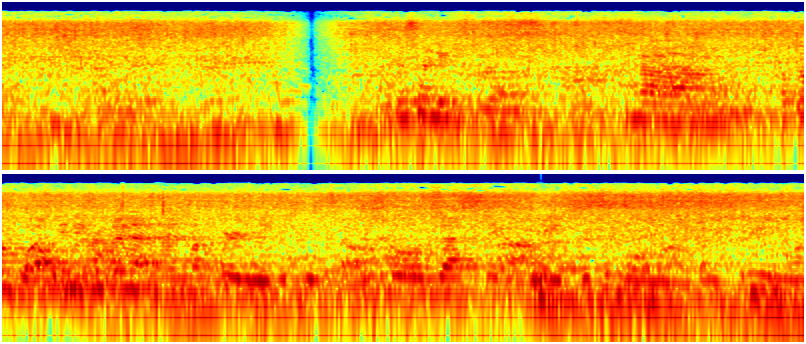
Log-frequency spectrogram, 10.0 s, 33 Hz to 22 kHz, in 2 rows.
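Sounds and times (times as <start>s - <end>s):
meat sizzling on a grill: 0.0s - 10.0s
woman talking: 2.4s - 10.0s.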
